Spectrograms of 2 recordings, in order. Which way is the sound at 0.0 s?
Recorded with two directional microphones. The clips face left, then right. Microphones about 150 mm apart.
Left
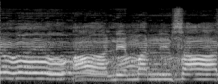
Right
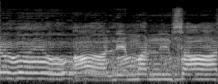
20° left (ahead or behind).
